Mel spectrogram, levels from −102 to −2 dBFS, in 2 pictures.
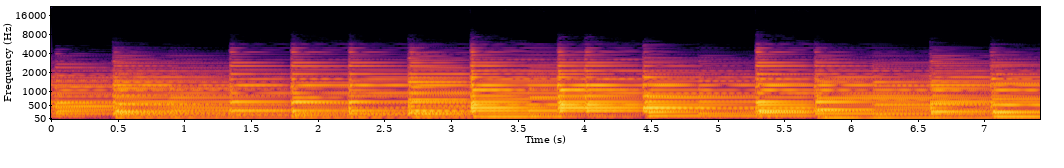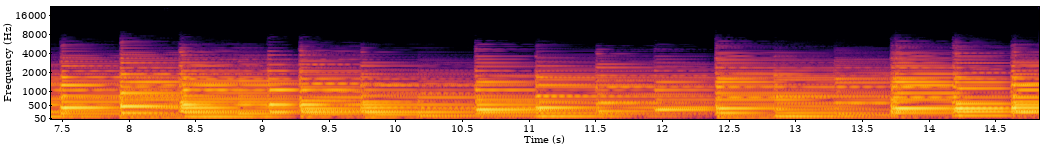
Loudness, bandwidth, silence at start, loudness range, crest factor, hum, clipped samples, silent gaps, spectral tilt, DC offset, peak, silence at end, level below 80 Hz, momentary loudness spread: -17 LUFS; 5.6 kHz; 0 s; 3 LU; 16 dB; none; under 0.1%; none; -10 dB/octave; under 0.1%; 0 dBFS; 0 s; -38 dBFS; 7 LU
